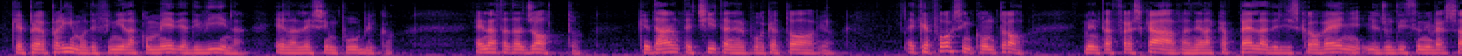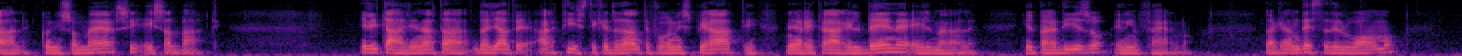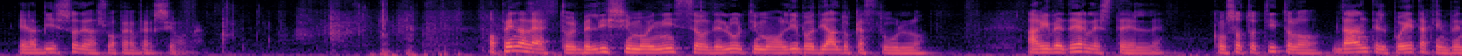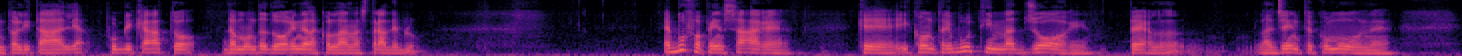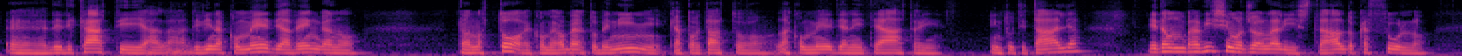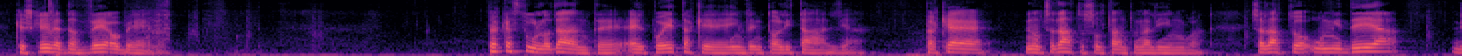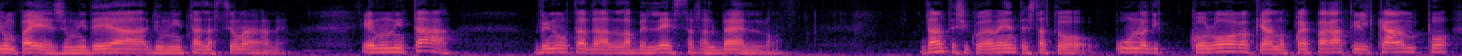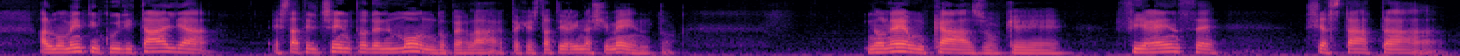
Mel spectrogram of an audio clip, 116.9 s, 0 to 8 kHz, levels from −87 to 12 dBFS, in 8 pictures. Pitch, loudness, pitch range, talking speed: 125 Hz, -27 LUFS, 120-140 Hz, 110 wpm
